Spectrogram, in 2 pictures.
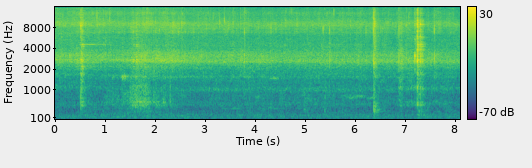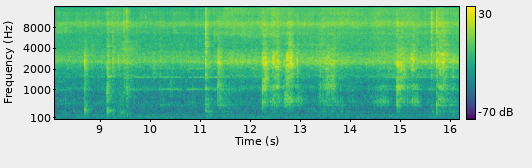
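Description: Chickpeas and boiled potatoes being stirred and fried in spice masala, a steady low sizzle broken by repeated scraping and clinking strokes of a spoon against the pan, with no talk.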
